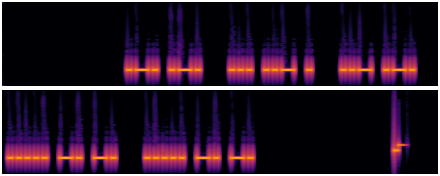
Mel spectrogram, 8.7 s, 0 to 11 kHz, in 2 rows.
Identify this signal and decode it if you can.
Morse code, heard as a keyed tone, about 27 wpm, 650 Hz. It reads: RR SUE UR 5NN 5NN
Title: SOTA QSO Practice 28wpm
